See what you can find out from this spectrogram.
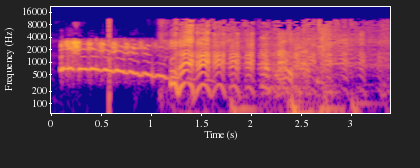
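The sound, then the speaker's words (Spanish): A person imitates a mare's whinny with their voice: a loud, high squeal that slides downward for about a second, then breaks into rapid, bouncing, laugh-like fluttering pulses. “A ver, dame un gritito de yegua, ¿cómo sería un sonido?”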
